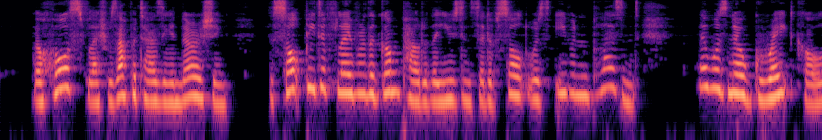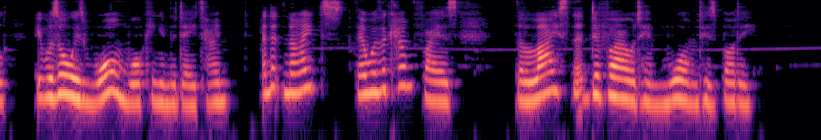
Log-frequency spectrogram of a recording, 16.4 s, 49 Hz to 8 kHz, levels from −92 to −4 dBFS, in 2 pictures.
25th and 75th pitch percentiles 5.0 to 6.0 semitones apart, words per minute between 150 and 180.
Yes: wide, 5.6 semitones; average, 175 wpm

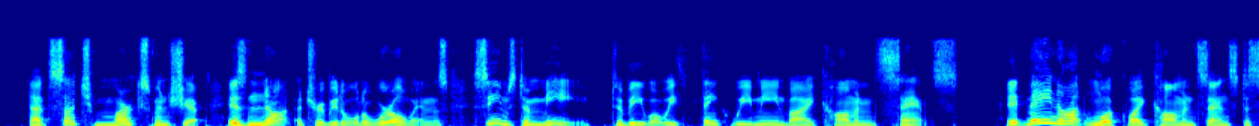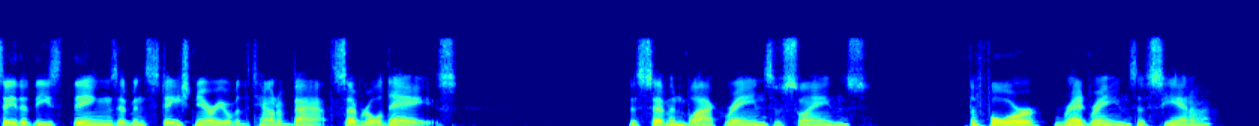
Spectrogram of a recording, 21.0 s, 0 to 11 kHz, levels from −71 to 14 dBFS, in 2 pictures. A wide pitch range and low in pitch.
Yes: wide, 6.6 semitones; low, 125 Hz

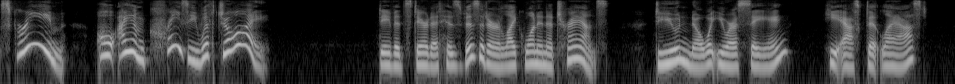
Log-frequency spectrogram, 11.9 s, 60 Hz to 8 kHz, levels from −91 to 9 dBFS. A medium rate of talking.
Yes: average, 145 wpm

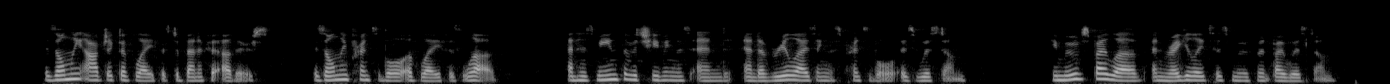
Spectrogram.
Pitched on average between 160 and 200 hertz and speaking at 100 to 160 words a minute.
No: medium, 185 Hz; average, 175 wpm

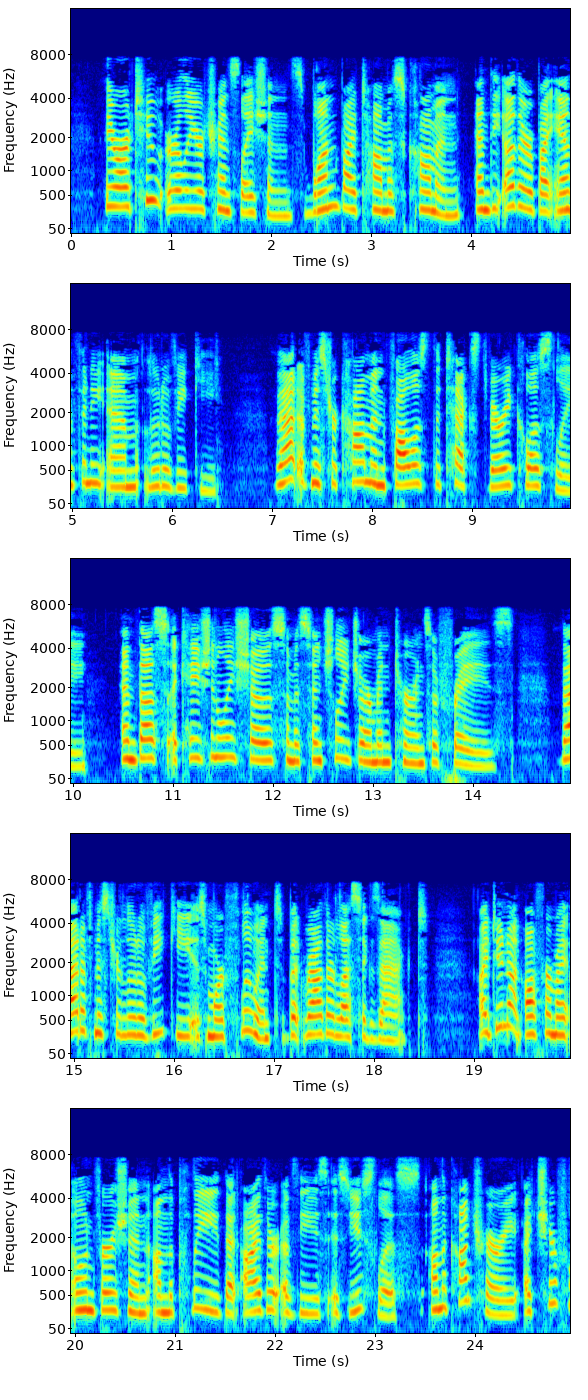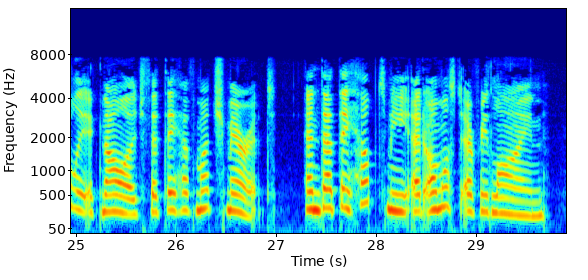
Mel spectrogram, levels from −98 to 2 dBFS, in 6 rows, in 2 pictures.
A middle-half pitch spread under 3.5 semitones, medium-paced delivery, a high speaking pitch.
Yes: average, 3.0 semitones; average, 165 wpm; very high, 270 Hz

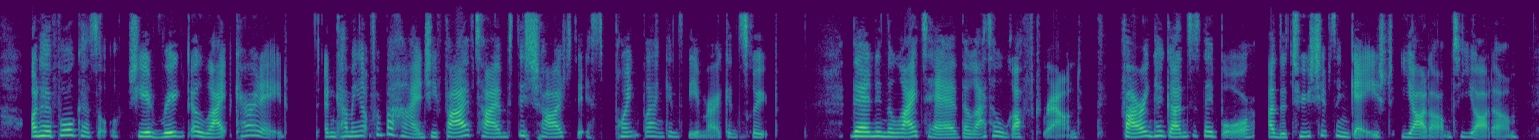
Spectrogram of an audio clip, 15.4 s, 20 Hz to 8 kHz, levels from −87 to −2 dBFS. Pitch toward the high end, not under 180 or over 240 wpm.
Yes: high, 240 Hz; average, 190 wpm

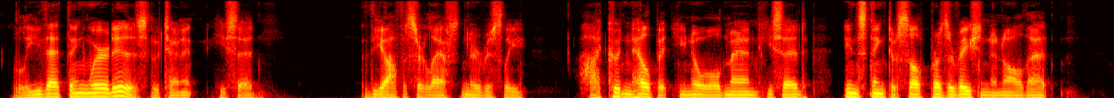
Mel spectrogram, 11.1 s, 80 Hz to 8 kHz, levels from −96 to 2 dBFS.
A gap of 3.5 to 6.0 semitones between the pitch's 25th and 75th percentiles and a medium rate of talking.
No: average, 3.0 semitones; average, 160 wpm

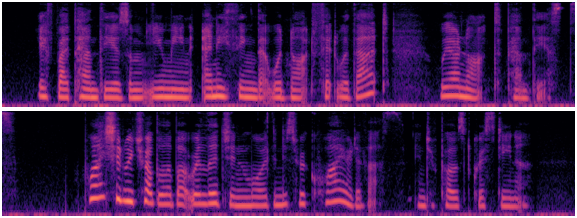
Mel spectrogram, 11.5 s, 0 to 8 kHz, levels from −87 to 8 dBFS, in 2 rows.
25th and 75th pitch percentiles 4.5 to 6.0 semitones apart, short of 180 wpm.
No: average, 3.9 semitones; average, 155 wpm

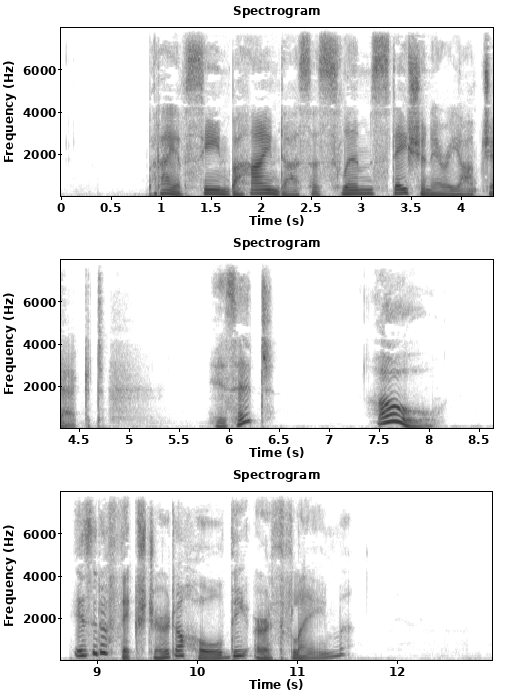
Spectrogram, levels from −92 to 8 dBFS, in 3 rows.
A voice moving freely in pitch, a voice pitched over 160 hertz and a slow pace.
No: wide, 8.4 semitones; low, 135 Hz; slow, 100 wpm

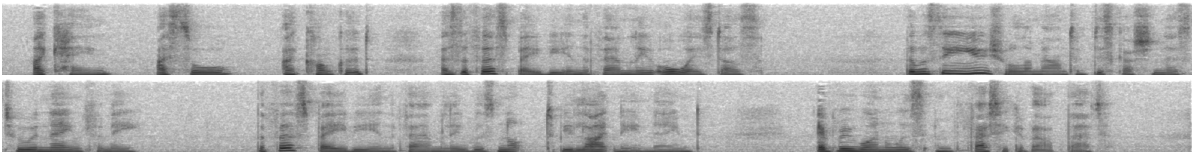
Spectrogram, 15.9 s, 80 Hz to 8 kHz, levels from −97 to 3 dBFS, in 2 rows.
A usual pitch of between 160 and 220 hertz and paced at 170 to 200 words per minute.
Yes: medium, 185 Hz; average, 175 wpm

